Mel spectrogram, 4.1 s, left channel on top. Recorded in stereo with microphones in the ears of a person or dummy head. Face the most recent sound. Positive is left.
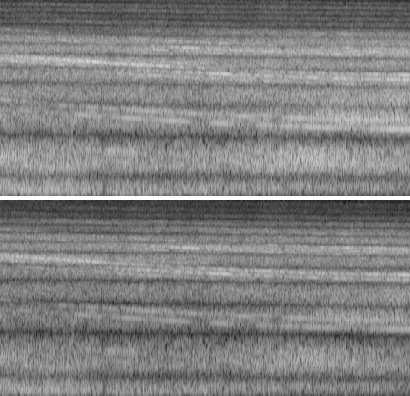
turn(degrees=25)  # may be behind; listen again after turning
